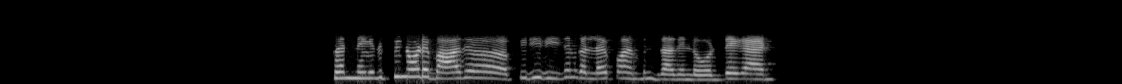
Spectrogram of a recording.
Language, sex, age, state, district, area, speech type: Dogri, female, 30-45, Jammu and Kashmir, Udhampur, rural, conversation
